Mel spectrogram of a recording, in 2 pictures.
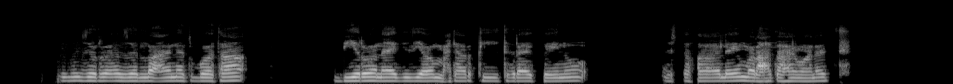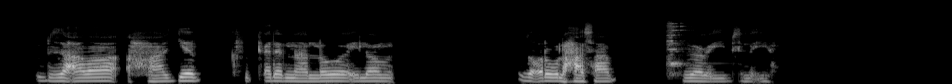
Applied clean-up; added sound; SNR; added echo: neural mask model DeepFilterNet 3.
